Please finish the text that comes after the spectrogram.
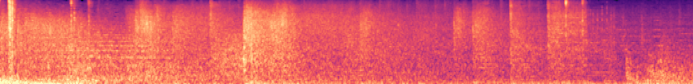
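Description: Heavy warship gunfire in the World of Warships video game, with deep booming salvos and rumbling blasts rolling over a continuous battle roar, loud and close with no talking.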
